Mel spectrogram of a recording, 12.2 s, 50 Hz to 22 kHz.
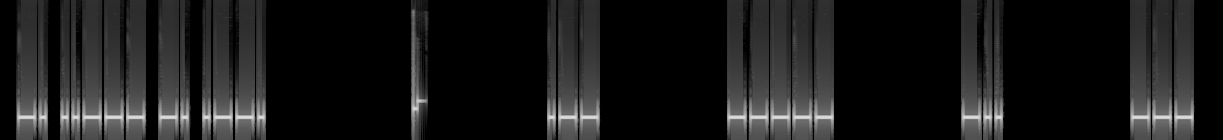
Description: Morse code, heard as a keyed tone, about 22 wpm, spaced as for 9 wpm, 700 Hz. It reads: N2NP W0DO
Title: USA Call Signs - 4 Characters - 8x Character Spacing - 22wpm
